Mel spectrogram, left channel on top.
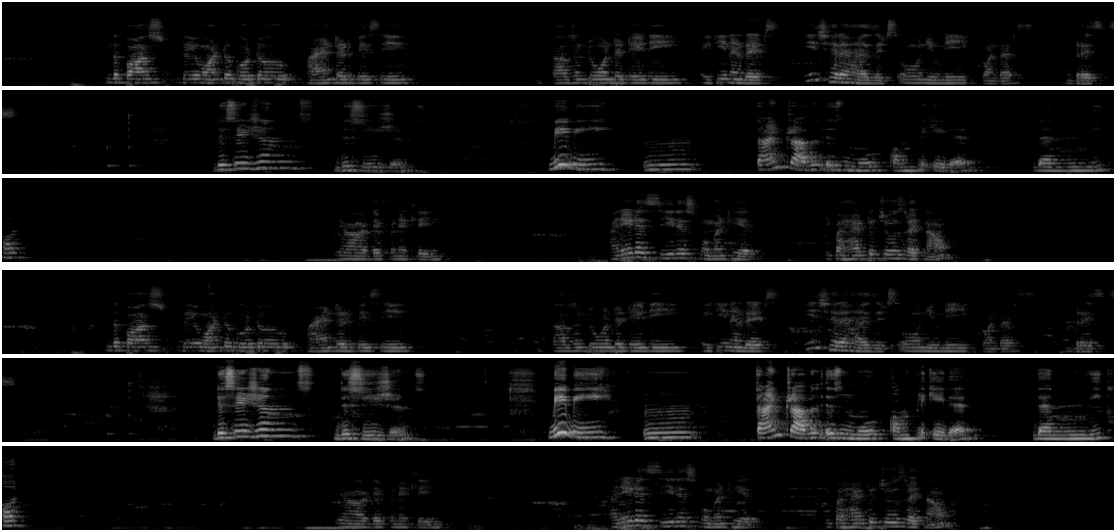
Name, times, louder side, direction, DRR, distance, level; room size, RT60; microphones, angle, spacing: voice 1, 1.0-4.1 5.5-7.8 8.0-10.3 10.6-11.2 12.2-12.5 25.6-26.6 28.3-29.8 30.5-31.7, left 1 dB, 15° left, 0.5 m, -45 dB
voice 2, 13.2-15.3 15.7-18.1 18.7-20.9 21.4-22.5 27.7-27.8 28.4-28.5 30.3-30.4, right 8 dB, 80° right, 0.3 m, -36 dB
2.9 x 2.8 x 2.4 m
head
